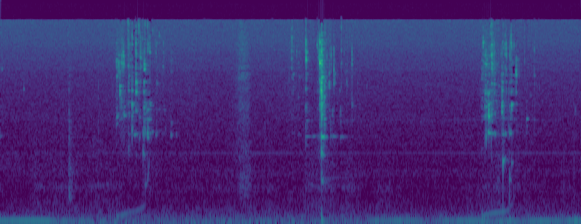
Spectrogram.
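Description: A clear glass bottle partly filled with water is held close and tilted and shaken, with fingers gripping the glass, so the water sloshes inside. Quiet gurgles and rising, bubbly chirps alternate with a single sharper, bright drip-like plink midway, over a steady low background rumble.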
